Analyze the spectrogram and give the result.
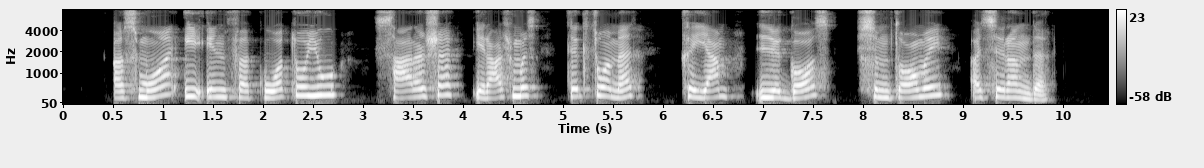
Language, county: Lithuanian, Vilnius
